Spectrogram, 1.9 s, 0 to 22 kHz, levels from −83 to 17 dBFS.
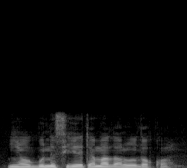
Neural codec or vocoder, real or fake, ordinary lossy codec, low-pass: codec, 16 kHz, 1 kbps, FunCodec, trained on Chinese and English, 50 frames a second; fake; none; 7.2 kHz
